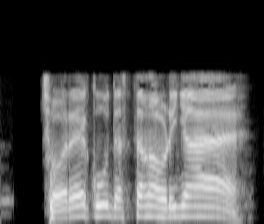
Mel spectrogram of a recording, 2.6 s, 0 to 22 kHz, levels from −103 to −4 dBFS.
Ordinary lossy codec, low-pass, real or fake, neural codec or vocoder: AAC, 48 kbps; 5.4 kHz; real; none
